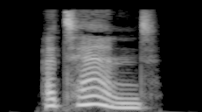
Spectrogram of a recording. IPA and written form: əˈtend (Attend)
